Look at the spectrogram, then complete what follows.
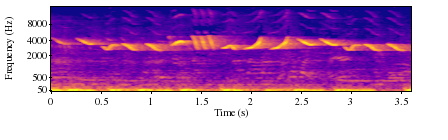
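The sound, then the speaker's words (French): A small songbird, a picolette, chirps in a quick, steady series of bright rising-and-falling notes, repeated about a dozen times, clear over a low background rumble. “Il y a deux sons chez la picolette. Il y a le tri.”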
